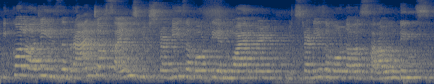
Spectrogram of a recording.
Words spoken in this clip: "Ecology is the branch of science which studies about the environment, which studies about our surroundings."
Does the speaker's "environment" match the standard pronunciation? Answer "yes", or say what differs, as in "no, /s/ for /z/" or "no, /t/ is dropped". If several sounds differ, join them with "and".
no, /ɹ/ is dropped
